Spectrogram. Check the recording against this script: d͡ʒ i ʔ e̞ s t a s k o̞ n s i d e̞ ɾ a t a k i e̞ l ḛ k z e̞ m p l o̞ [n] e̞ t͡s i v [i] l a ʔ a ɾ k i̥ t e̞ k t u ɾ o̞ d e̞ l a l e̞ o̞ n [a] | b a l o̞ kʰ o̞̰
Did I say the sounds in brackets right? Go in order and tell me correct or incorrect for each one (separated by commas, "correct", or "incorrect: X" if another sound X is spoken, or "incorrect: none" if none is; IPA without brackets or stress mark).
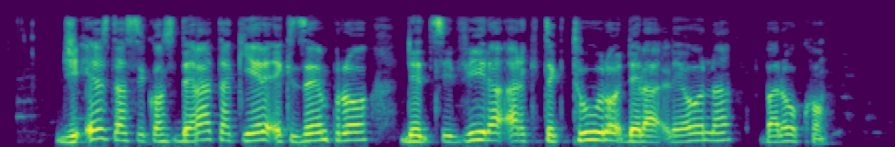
incorrect: d, correct, correct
